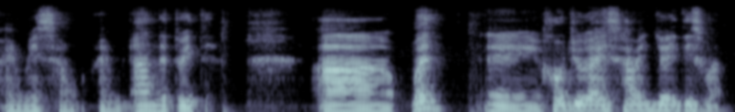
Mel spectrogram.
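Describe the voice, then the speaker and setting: A man from Spain with a Spanish accent, answering viewer questions in a casual, halting way with many fillers and self-corrections. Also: mid-range voice, little pitch movement, a bit bright, dull audio. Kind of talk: casual Q&A vlog.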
